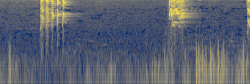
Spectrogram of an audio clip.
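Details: Paud lovebird, used to lure others into long ngekek and ngetik song: rapid harsh chirp bursts over low rustling and knocking sounds.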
